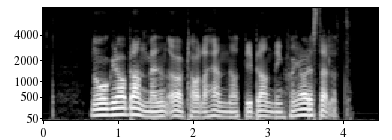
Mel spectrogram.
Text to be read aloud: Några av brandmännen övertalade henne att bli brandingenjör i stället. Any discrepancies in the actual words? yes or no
no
